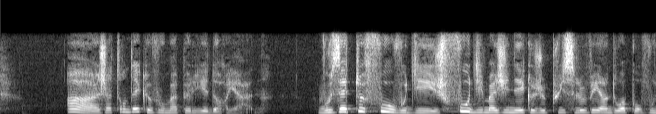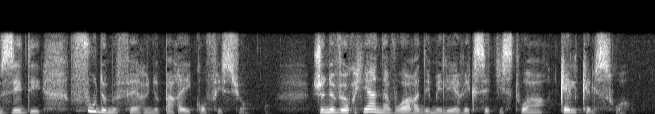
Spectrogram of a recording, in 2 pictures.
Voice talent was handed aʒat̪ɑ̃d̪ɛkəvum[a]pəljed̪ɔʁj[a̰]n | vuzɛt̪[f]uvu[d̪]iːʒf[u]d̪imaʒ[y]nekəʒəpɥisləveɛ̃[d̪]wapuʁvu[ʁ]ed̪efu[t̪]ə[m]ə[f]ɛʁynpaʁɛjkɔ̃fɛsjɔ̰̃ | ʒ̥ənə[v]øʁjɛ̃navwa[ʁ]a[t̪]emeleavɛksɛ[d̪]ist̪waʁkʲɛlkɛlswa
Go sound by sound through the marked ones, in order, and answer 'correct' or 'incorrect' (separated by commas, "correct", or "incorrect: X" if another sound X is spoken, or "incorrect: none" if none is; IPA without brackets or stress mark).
correct, correct, correct, correct, correct, incorrect: i, correct, incorrect: z, incorrect: d̪, correct, correct, correct, correct, incorrect: d̪, incorrect: t̪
